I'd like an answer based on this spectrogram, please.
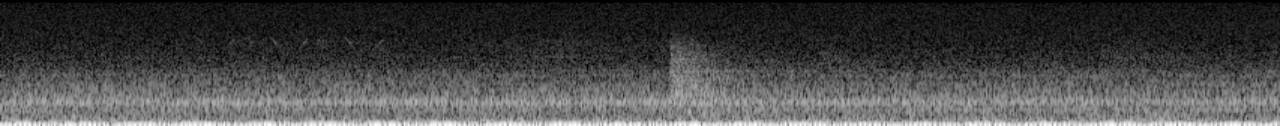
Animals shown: Common Yellowthroat (Geothlypis trichas)

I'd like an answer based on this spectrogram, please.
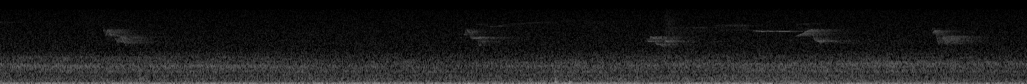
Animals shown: Red-eyed Vireo (Vireo olivaceus)
unidentified call
Black-throated Green Warbler (Setophaga virens)

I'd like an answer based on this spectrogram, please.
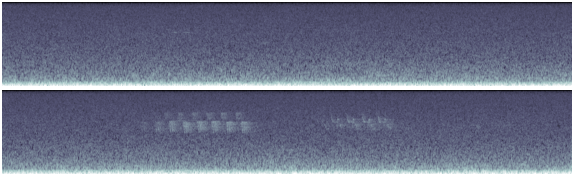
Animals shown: Ovenbird (Seiurus aurocapilla)

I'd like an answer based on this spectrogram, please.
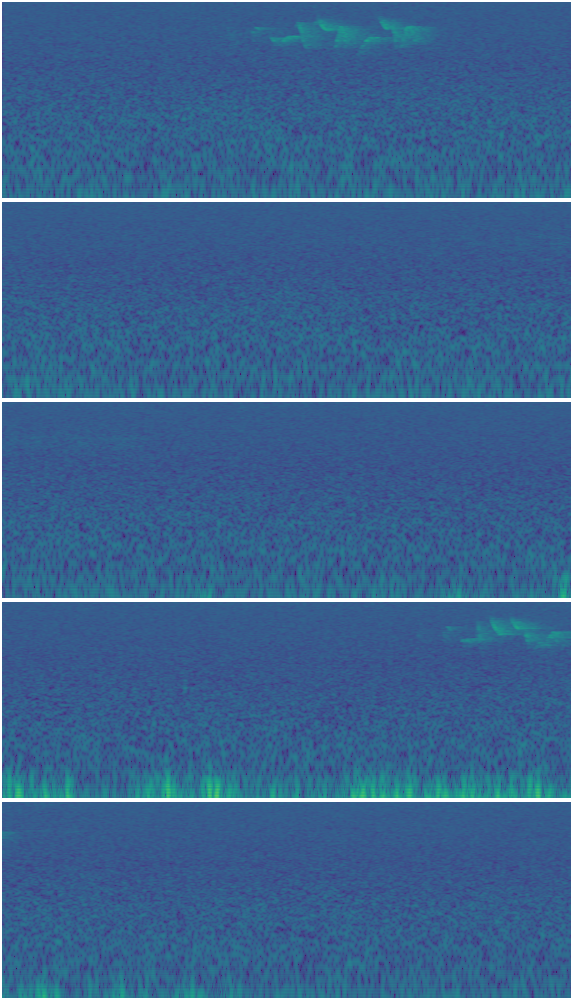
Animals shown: Canada Warbler (Cardellina canadensis)

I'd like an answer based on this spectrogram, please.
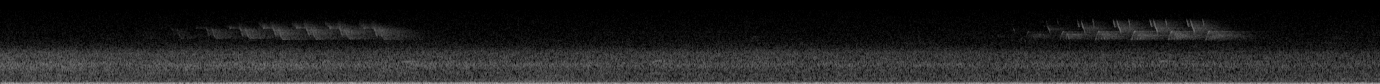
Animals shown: Ovenbird (Seiurus aurocapilla)

